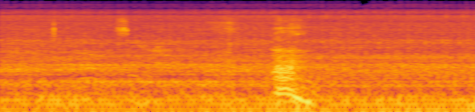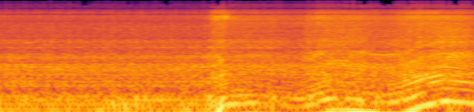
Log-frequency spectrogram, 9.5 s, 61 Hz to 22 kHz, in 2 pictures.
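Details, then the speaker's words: 2000 Toyota Camry LE, 173,000 miles, fresh timing belt: even idle with a steady rush of auxiliary cooling fans and a couple of throttle blips. Normal operation. "RPMs and now you can hear those auxiliary fans again"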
